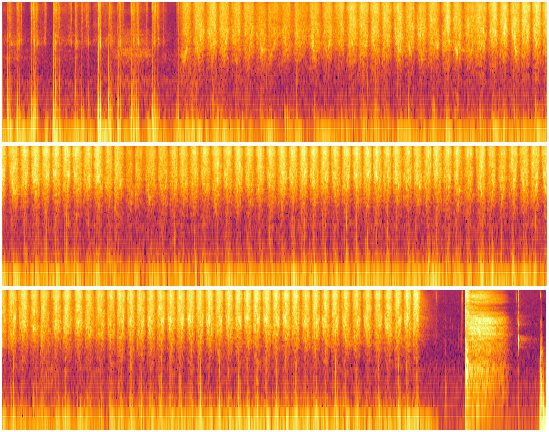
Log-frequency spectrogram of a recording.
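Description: Palms rubbing briskly together right at a microphone, a fast, even rasping rhythm that starts after a few seconds of scattered hand clicks. It runs for about twenty seconds and stops just before the end after a short, louder swish.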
